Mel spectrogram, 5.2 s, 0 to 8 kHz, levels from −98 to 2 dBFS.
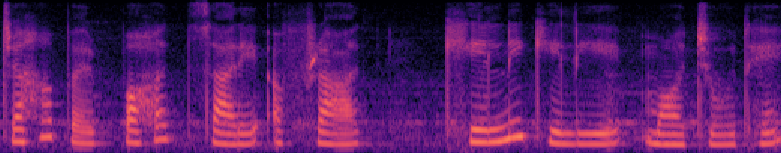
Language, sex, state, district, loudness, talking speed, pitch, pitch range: Urdu, female, Andhra Pradesh, Anantapur, -34 LUFS, 115 wpm, 205 Hz, 190-240 Hz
